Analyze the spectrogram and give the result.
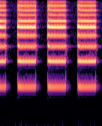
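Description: An alarm clock rings on a Saturday morning in loud, repeated electronic beeps, each lasting about a third of a second, pulsing at a steady rhythm with short gaps between them.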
